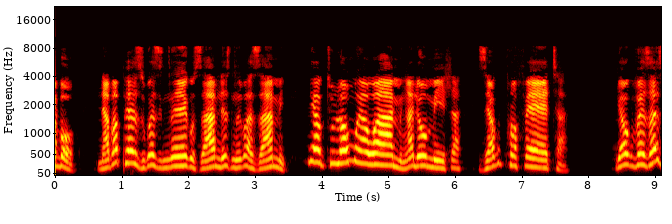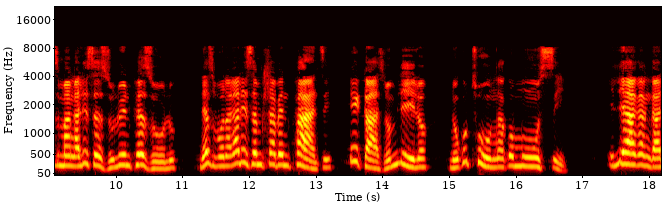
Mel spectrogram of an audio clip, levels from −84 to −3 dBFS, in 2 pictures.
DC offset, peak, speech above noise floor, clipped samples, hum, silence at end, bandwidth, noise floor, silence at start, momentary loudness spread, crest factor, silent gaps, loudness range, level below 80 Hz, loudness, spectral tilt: under 0.1%; -4 dBFS; 59 dB; under 0.1%; none; 0 s; 8.8 kHz; -84 dBFS; 0 s; 15 LU; 22 dB; none; 5 LU; -88 dBFS; -25 LUFS; -3.5 dB/octave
